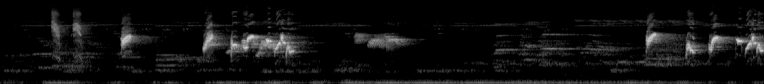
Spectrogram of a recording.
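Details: Red-whiskered bulbul song played to teach young birds: scattered sharp notes leading into warbled, tumbling phrases, a low rumble in the middle, then another lively burst of whistled notes.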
